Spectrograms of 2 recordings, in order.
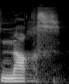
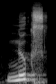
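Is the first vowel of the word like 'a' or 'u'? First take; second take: a; u. First: The first vowel sounds like 'a'. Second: The first vowel sounds like 'u'. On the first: This is the proper form of the word. The speaker calls it right. "It's नक्स" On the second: This is how people commonly say it. The speaker calls it wrong. "हम नुक्स कहते हैं"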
